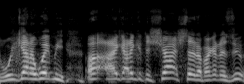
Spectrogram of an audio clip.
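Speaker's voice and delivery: loud, high-pitched fussing voice. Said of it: "he goes".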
